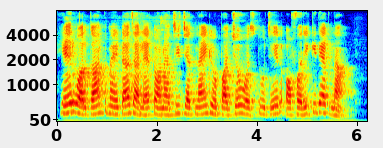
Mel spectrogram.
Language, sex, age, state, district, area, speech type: Goan Konkani, female, 30-45, Goa, Tiswadi, rural, read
